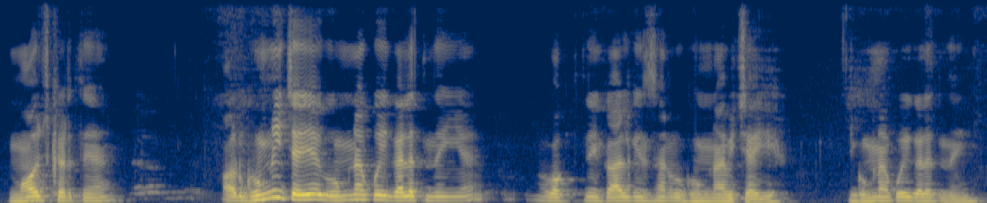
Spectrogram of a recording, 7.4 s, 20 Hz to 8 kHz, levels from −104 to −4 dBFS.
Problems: constant background noise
